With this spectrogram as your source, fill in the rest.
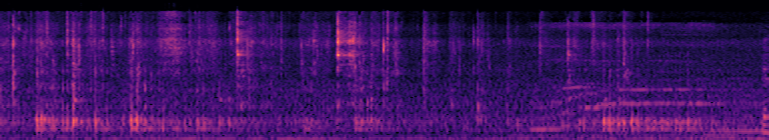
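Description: Mutton being mixed by hand with salt and spices in a bowl, giving soft wet squishing and stirring sounds with occasional light clinks of the dish, close and irregular.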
